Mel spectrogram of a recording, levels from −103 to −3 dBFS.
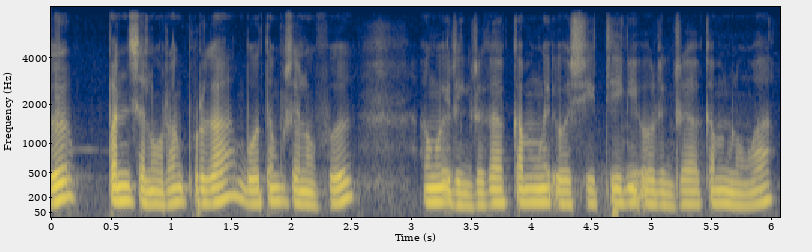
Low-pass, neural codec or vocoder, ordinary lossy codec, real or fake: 7.2 kHz; none; none; real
